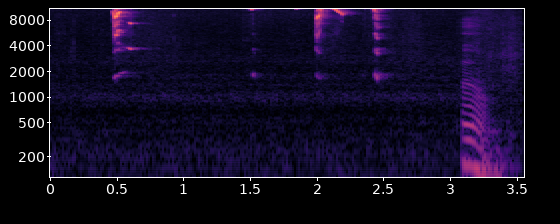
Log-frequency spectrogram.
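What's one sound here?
A marker squeaks briefly on glass.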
